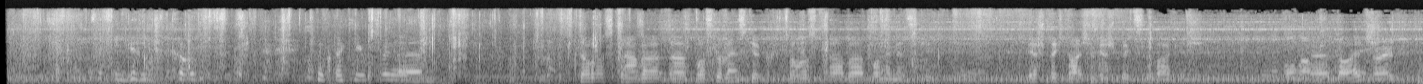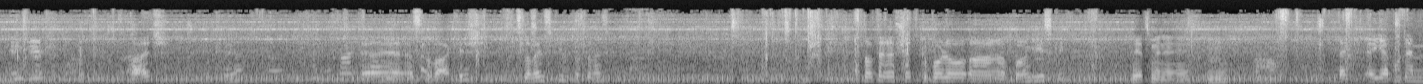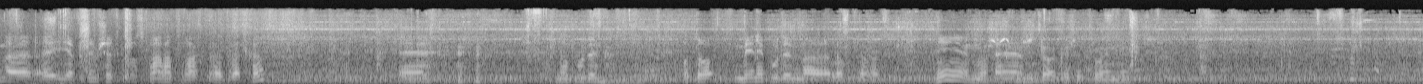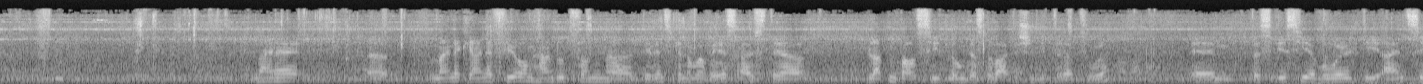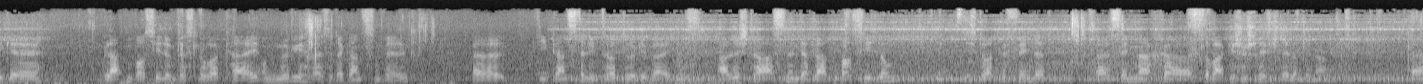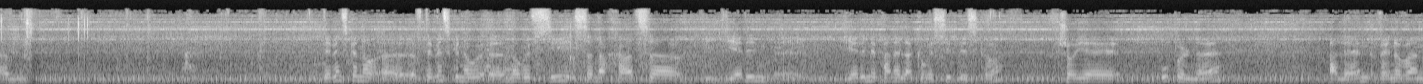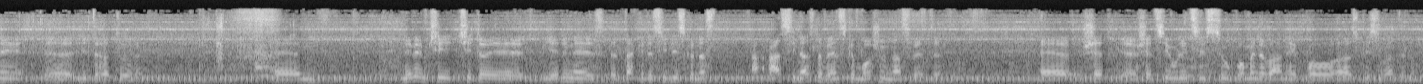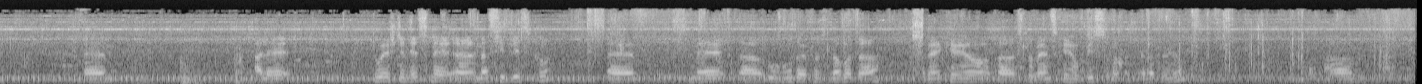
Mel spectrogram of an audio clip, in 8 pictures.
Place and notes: devinska nova ves, nam. rudolfa slobodu
martin leidenfrost at the start of his guided tour through the plattenbausiedlung der slowakischen literatur
Devínska Nová Ves, Slovakia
